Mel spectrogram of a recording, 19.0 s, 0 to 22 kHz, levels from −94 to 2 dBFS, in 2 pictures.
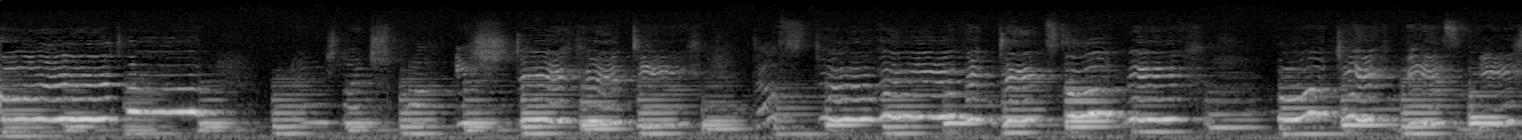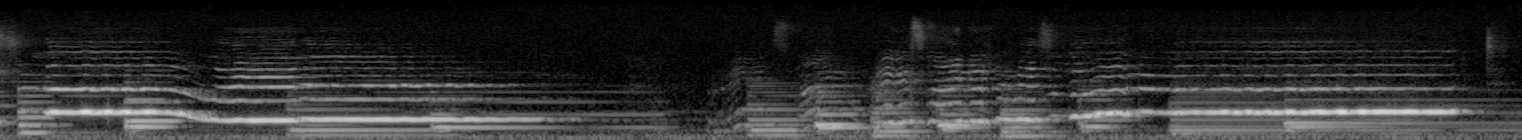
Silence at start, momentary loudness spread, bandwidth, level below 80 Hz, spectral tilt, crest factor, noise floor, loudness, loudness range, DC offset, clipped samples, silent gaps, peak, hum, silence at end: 0 s; 16 LU; 11 kHz; -58 dBFS; -6 dB/octave; 16 dB; -53 dBFS; -26 LUFS; 9 LU; under 0.1%; under 0.1%; none; -10 dBFS; none; 0.3 s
